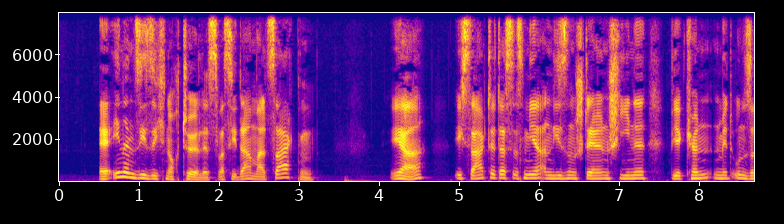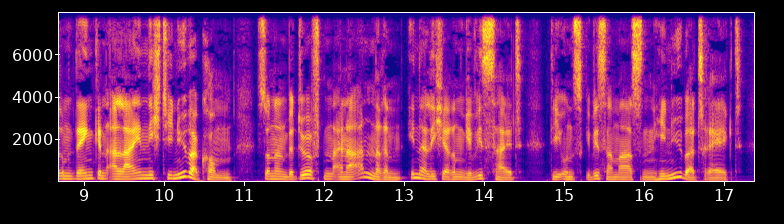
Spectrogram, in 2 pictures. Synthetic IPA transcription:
ʔɛɐʔɪnɐnziːzɪçnɔχtʰøːləsv̥asz̥iːdaːmaːlsz̥aːk̚tn̩ | jaː | ʔɪçz̥aːk̚tədasɛsmiːɐʔandiːzn̩ʃtɛlənʃiːnəviːɐkʰœntn̩mɪtʔʊnzəʁəmdɛŋkənʔa̰laɪnːɪçthɪnyːbɐkʰɔmənz̥ɔndɐnbiəɐdʏɐftn̩ʔa̰ɪnɐʔandəʁ̞ənʔɪnɐlɪçəʁ̞ənɡəvɪshaɪtd̥iːʊnsɡ̥əvɪsɐmaːsn̩ɦɪnyːbɐtʁ̥ɛːkt

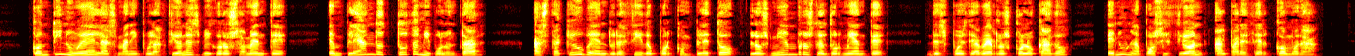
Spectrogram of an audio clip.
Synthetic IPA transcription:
ko̞nt̪inue̞lazmanipulaθjo̞ne̞zβiɣo̞ɾo̞samẽ̞nt̪e̞ː | mpleand̪o̞t̪o̞ðamiβo̞lunt̪að | ast̪ake̞uβe̞ːnd̪uɾe̞θiðo̞po̞ɾko̞mple̞t̪o̞lo̞zmjẽ̞mbɾo̞zðe̞ld̪uɾmjẽ̞nt̪e̞ | d̪e̞spwe̞zðeaβe̞ɾlo̞sko̞lo̞kað̞o̞ | enunapo̞siθjo̞nalpaɾe̞θe̞ɾko̞mo̞ð̞a

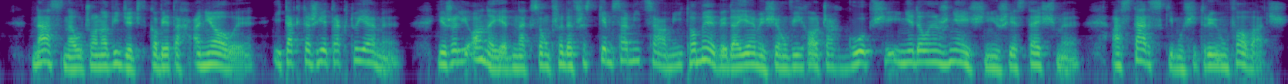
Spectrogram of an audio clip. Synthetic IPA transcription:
nasnaut͡ʂɔnɔvʲid͡ʑet͡ɕfkɔbʲjɛt̪axa̰ɲɔwɘ̰ | it̪akt̪ɛʂjɛt̪ɾakt̪ujɛmɘ̰ | jɛʐɛlʲiʔɔnɛjɛ̰d̪naksɔ̃w̃pʂɛd̪ɛfʂɘst̪̚kʲimsamʲit̪samʲit̪ɔmɘvɘd̪ajɛmɘɕɛvixɔ̰t͡ʂaɣɡwupɕiiɲɛd̪ɔwɛ̃ʐɲejʂiɲiʂjɛst̪ɛɕmɘ̰ast̪aɾskʲimuɕit̪ɾɘjũfɔva̰t͡ɕ

